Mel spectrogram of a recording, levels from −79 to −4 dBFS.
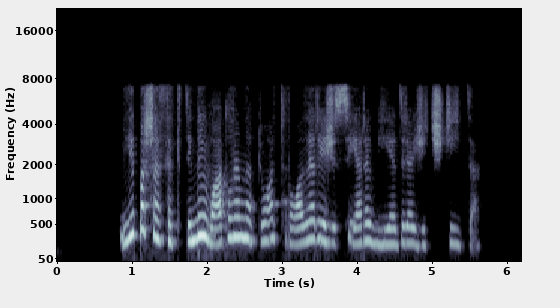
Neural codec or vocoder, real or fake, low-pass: codec, 16 kHz, 0.5 kbps, X-Codec, HuBERT features, trained on balanced general audio; fake; 7.2 kHz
